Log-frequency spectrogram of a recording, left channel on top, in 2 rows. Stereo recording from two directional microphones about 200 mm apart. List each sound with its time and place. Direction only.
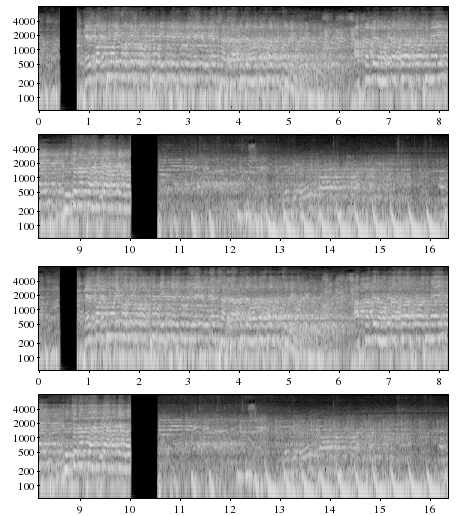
0.9 s a sound: 50° left (ahead or behind)
5.6 s chatter: centre (ahead or behind)
6.3 s a man's voice: 60° left (ahead or behind)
